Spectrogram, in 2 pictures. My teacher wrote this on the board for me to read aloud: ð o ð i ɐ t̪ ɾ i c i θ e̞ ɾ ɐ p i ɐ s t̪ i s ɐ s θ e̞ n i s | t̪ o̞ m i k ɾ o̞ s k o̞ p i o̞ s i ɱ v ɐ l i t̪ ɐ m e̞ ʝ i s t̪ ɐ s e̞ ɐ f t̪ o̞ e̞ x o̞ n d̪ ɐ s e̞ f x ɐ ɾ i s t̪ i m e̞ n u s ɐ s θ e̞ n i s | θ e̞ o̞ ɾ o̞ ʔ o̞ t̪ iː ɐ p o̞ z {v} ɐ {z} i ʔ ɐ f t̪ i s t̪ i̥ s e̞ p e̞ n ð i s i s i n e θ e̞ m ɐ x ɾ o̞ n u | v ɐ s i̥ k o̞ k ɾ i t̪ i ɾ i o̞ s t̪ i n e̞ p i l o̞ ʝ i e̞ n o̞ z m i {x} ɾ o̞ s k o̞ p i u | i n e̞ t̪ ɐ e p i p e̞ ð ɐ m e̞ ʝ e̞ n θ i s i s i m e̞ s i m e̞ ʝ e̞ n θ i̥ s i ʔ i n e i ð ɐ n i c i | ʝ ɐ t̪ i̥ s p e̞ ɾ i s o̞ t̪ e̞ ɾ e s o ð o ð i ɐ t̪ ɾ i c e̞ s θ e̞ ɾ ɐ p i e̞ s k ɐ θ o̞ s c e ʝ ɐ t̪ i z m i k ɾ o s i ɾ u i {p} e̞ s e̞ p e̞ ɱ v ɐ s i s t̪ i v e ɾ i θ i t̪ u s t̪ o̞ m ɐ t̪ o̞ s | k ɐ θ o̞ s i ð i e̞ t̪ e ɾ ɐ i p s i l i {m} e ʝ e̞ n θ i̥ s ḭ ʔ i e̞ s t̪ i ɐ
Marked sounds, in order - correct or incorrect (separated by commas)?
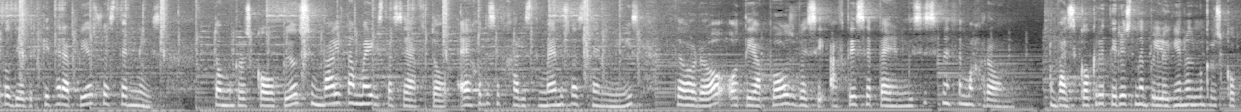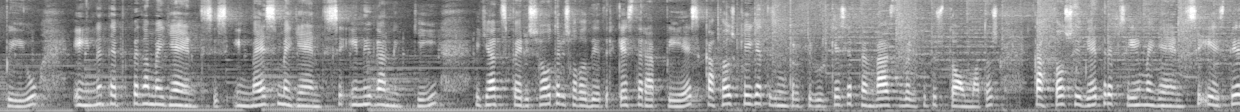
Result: correct, incorrect, incorrect, incorrect, correct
